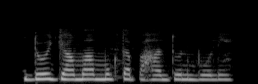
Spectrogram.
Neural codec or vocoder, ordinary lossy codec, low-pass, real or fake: none; AAC, 24 kbps; 5.4 kHz; real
